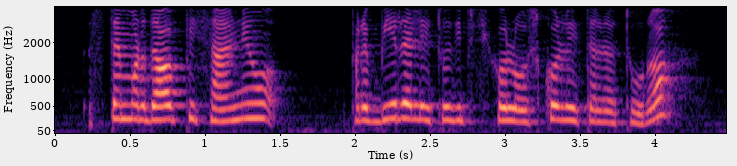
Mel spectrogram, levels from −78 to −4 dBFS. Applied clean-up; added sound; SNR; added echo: none; none; none; none.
